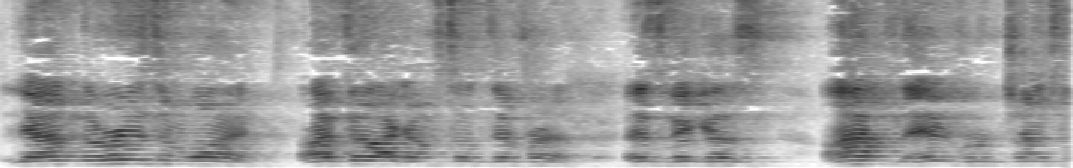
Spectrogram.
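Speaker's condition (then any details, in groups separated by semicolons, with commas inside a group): Brain injury; once unable to speak or breathe, now recovered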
